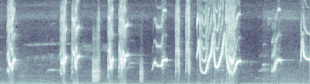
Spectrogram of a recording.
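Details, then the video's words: Yellow-eyed Javan myna in full song, kept as a master recording for training songbirds: harsh squawks and clicks mixed with looping, wavering whistles that rise and fall several times in a row. "JALAK KEBO GACOR MATA KUNING | Untuk Masteran Kicau Jalak"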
